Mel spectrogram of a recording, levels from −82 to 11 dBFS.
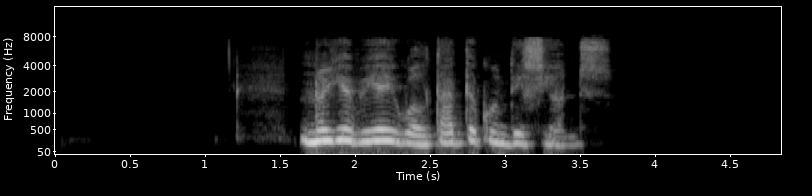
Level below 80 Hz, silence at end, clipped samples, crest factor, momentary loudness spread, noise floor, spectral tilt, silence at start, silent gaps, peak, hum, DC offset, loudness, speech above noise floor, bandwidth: -62 dBFS; 1.2 s; under 0.1%; 18 dB; 19 LU; -52 dBFS; -6 dB/octave; 1.65 s; none; -4 dBFS; none; under 0.1%; -17 LUFS; 35 dB; 8 kHz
